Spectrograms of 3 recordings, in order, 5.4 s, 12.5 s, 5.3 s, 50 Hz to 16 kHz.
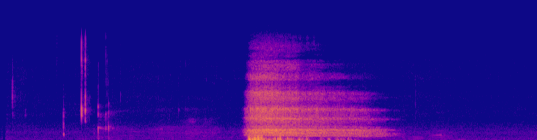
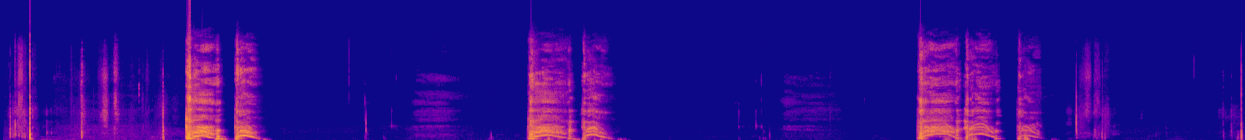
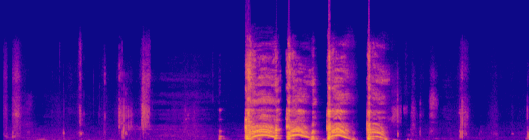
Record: {
  "exhalation_length": "5.4 s",
  "exhalation_amplitude": 13932,
  "exhalation_signal_mean_std_ratio": 0.36,
  "three_cough_length": "12.5 s",
  "three_cough_amplitude": 32768,
  "three_cough_signal_mean_std_ratio": 0.29,
  "cough_length": "5.3 s",
  "cough_amplitude": 32768,
  "cough_signal_mean_std_ratio": 0.37,
  "survey_phase": "beta (2021-08-13 to 2022-03-07)",
  "age": "18-44",
  "gender": "Male",
  "wearing_mask": "No",
  "symptom_none": true,
  "smoker_status": "Current smoker (e-cigarettes or vapes only)",
  "respiratory_condition_asthma": false,
  "respiratory_condition_other": false,
  "recruitment_source": "Test and Trace",
  "submission_delay": "1 day",
  "covid_test_result": "Positive",
  "covid_test_method": "RT-qPCR",
  "covid_ct_value": 28.6,
  "covid_ct_gene": "N gene"
}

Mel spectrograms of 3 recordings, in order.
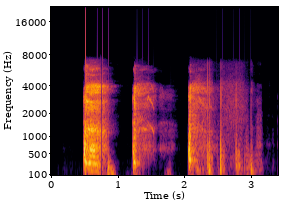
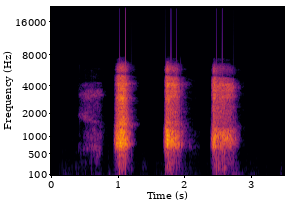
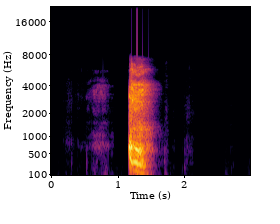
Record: {
  "three_cough_length": "3.4 s",
  "three_cough_amplitude": 29044,
  "three_cough_signal_mean_std_ratio": 0.35,
  "exhalation_length": "3.5 s",
  "exhalation_amplitude": 11480,
  "exhalation_signal_mean_std_ratio": 0.33,
  "cough_length": "3.0 s",
  "cough_amplitude": 28739,
  "cough_signal_mean_std_ratio": 0.24,
  "survey_phase": "beta (2021-08-13 to 2022-03-07)",
  "age": "18-44",
  "gender": "Female",
  "wearing_mask": "No",
  "symptom_none": true,
  "smoker_status": "Never smoked",
  "respiratory_condition_asthma": false,
  "respiratory_condition_other": false,
  "recruitment_source": "REACT",
  "submission_delay": "1 day",
  "covid_test_result": "Negative",
  "covid_test_method": "RT-qPCR"
}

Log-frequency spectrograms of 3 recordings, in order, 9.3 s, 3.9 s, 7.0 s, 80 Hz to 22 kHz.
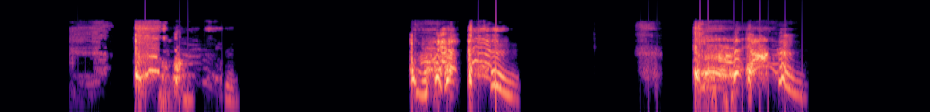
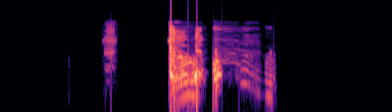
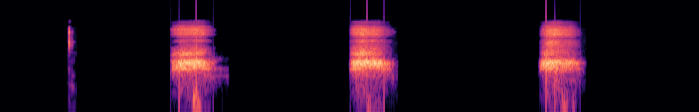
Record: {
  "three_cough_length": "9.3 s",
  "three_cough_amplitude": 30273,
  "three_cough_signal_mean_std_ratio": 0.37,
  "cough_length": "3.9 s",
  "cough_amplitude": 30394,
  "cough_signal_mean_std_ratio": 0.24,
  "exhalation_length": "7.0 s",
  "exhalation_amplitude": 30565,
  "exhalation_signal_mean_std_ratio": 0.32,
  "survey_phase": "beta (2021-08-13 to 2022-03-07)",
  "age": "45-64",
  "gender": "Female",
  "wearing_mask": "No",
  "symptom_none": true,
  "smoker_status": "Never smoked",
  "respiratory_condition_asthma": false,
  "respiratory_condition_other": false,
  "recruitment_source": "REACT",
  "submission_delay": "2 days",
  "covid_test_result": "Negative",
  "covid_test_method": "RT-qPCR"
}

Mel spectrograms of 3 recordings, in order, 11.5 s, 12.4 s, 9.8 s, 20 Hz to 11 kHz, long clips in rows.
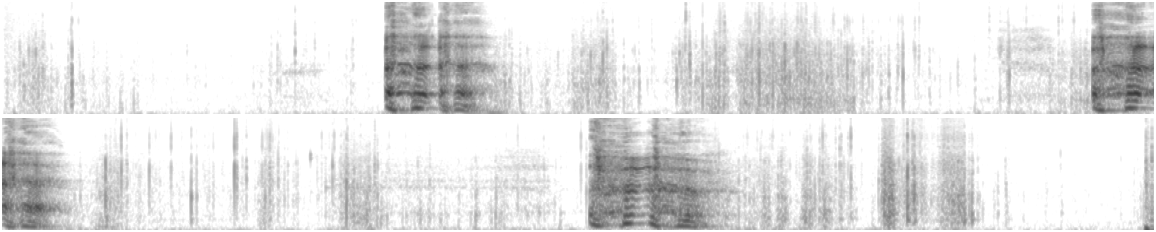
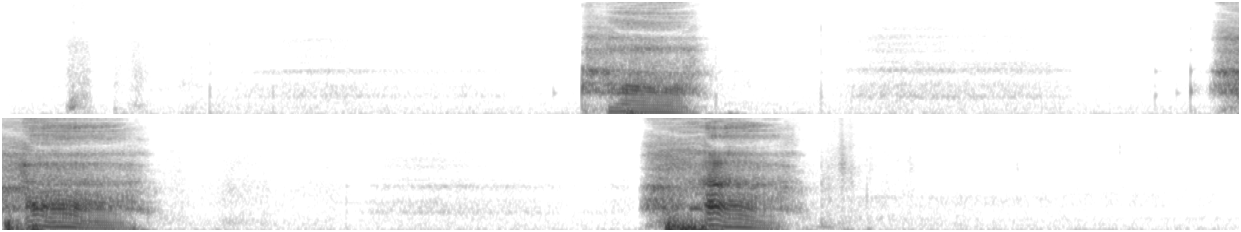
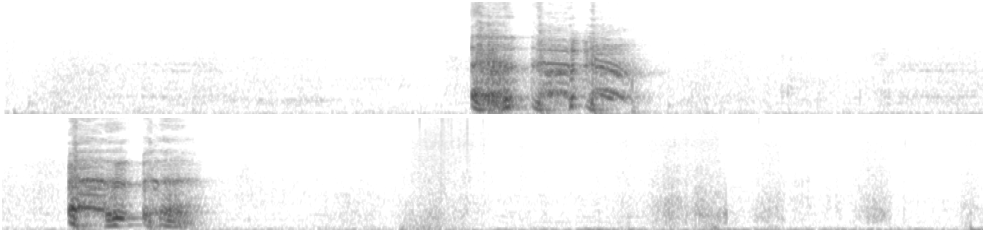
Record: {
  "three_cough_length": "11.5 s",
  "three_cough_amplitude": 10605,
  "three_cough_signal_mean_std_ratio": 0.3,
  "exhalation_length": "12.4 s",
  "exhalation_amplitude": 13183,
  "exhalation_signal_mean_std_ratio": 0.28,
  "cough_length": "9.8 s",
  "cough_amplitude": 4087,
  "cough_signal_mean_std_ratio": 0.3,
  "survey_phase": "beta (2021-08-13 to 2022-03-07)",
  "age": "45-64",
  "gender": "Male",
  "wearing_mask": "No",
  "symptom_cough_any": true,
  "symptom_runny_or_blocked_nose": true,
  "symptom_sore_throat": true,
  "symptom_headache": true,
  "smoker_status": "Ex-smoker",
  "respiratory_condition_asthma": false,
  "respiratory_condition_other": false,
  "recruitment_source": "Test and Trace",
  "submission_delay": "2 days",
  "covid_test_result": "Positive",
  "covid_test_method": "RT-qPCR"
}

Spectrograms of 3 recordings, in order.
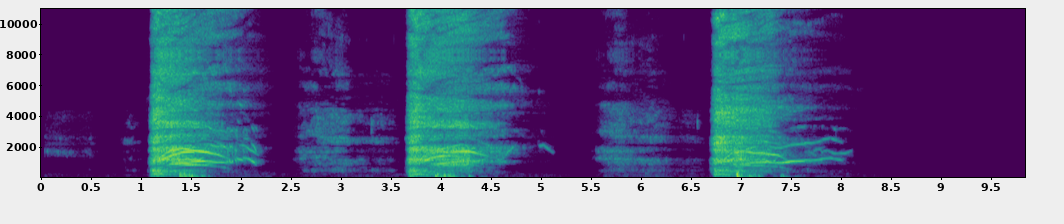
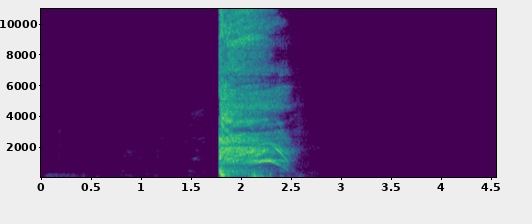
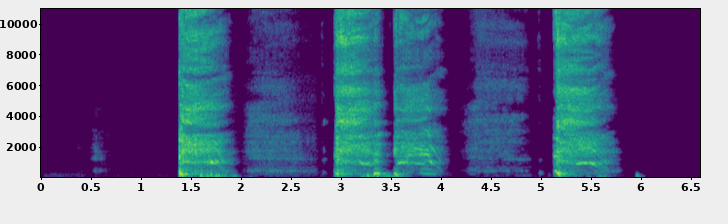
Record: {
  "exhalation_length": "9.8 s",
  "exhalation_amplitude": 32687,
  "exhalation_signal_mean_std_ratio": 0.42,
  "cough_length": "4.6 s",
  "cough_amplitude": 32767,
  "cough_signal_mean_std_ratio": 0.28,
  "three_cough_length": "6.6 s",
  "three_cough_amplitude": 32768,
  "three_cough_signal_mean_std_ratio": 0.42,
  "survey_phase": "beta (2021-08-13 to 2022-03-07)",
  "age": "45-64",
  "gender": "Male",
  "wearing_mask": "No",
  "symptom_cough_any": true,
  "symptom_new_continuous_cough": true,
  "symptom_headache": true,
  "symptom_other": true,
  "symptom_onset": "3 days",
  "smoker_status": "Never smoked",
  "respiratory_condition_asthma": false,
  "respiratory_condition_other": false,
  "recruitment_source": "Test and Trace",
  "submission_delay": "1 day",
  "covid_test_result": "Positive",
  "covid_test_method": "RT-qPCR"
}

